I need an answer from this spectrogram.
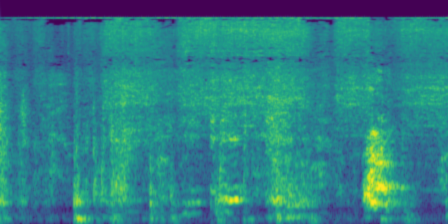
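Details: Two-year-old Harlequin Great Dane barking indoors at an electric screwdriver used to assemble a new desk; several short, deep, gruff barks scattered through the clip, mixed with a person talking.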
